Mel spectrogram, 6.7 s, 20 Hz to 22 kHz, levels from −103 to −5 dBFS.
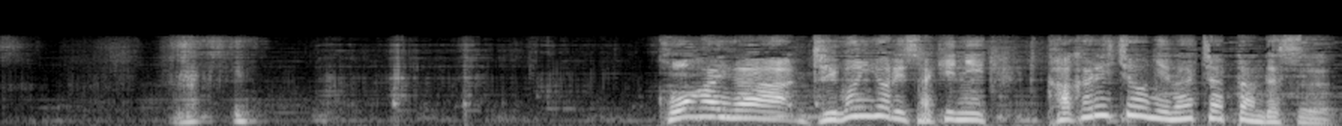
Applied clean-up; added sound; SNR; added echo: neural separator model SepFormer DNS4.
